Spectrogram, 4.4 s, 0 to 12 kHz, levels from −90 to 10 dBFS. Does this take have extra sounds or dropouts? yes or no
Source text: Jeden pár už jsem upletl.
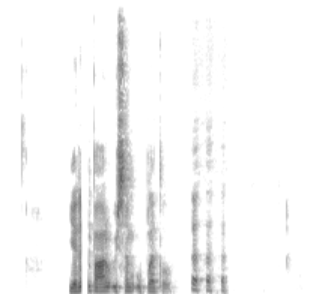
yes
